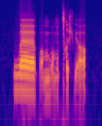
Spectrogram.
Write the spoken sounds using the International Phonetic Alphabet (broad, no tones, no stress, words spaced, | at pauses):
wæːpɑ̰mbɑ̰mǀʌʃ ɾʲɑ̰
